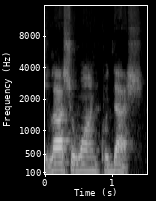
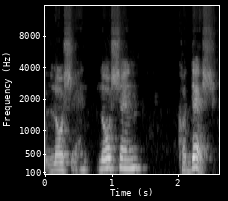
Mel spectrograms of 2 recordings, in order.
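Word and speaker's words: לשון קודש: But Esau, the small heads, they have something called Loshen Kodesh, or Kodesh, or whatever they say it, which is the same thing, but just with a different pronunciation.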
